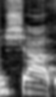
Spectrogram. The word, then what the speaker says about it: Shab: Now I'm like, to people, you can call me Shab, and they still find it difficult. They're like Sham, Shad, Shah.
